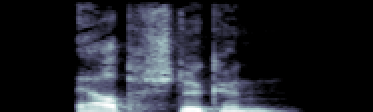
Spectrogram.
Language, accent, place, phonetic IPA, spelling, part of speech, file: German, Germany, Berlin, [ˈɛʁpʃtʏkn̩], Erbstücken, noun, De-Erbstücken.ogg
- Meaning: dative plural of Erbstück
